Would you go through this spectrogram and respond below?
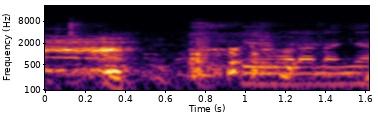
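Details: Cattle at a karapan sapi bull race training session at the Asemanis field in Pamekasan, with the Singo Barong (Can Macanan) team present; a short, low, steady harmonic moo in the last half second, with people talking close by.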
